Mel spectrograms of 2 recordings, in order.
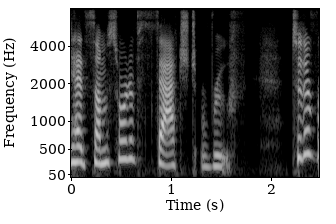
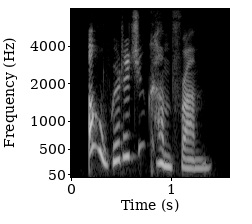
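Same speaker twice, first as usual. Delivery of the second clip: gently anxious, concerned, worried tone; 2 semitones higher than usual. An old woman at the door asks the narrator something, in a concerned voice. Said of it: "she asked in a concerned voice".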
